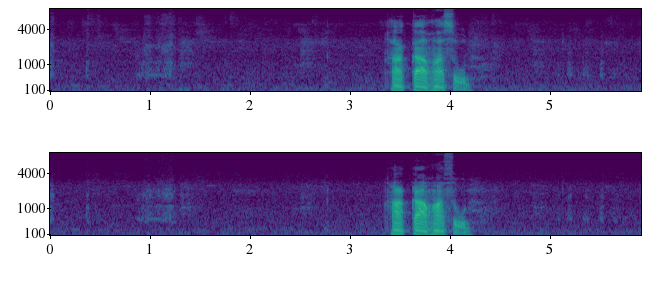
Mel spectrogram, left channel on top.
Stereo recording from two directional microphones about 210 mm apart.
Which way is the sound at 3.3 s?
25° right (ahead or behind).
